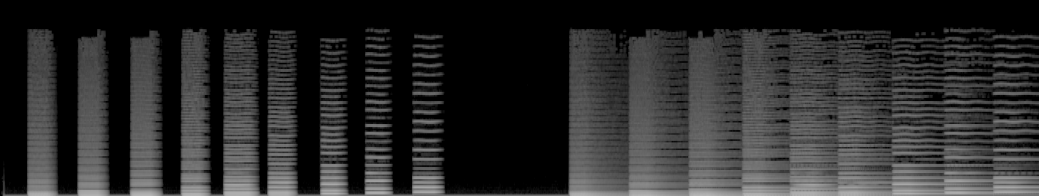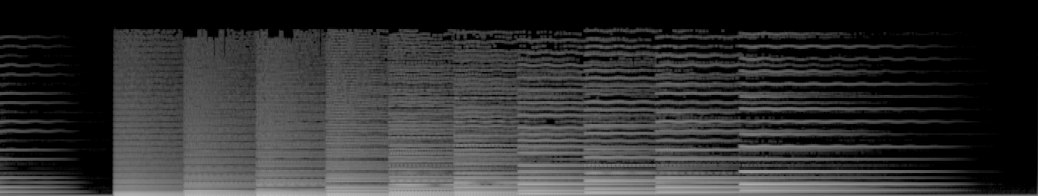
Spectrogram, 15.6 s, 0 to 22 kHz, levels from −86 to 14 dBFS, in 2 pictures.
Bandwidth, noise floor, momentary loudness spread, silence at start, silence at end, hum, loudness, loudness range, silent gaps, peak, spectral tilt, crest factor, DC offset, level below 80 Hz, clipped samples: 19 kHz; -69 dBFS; 8 LU; 0 s; 0.8 s; none; -20 LUFS; 4 LU; none; -6 dBFS; -5.5 dB/octave; 14 dB; 2%; -48 dBFS; under 0.1%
